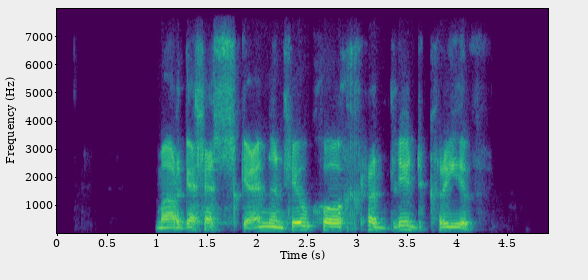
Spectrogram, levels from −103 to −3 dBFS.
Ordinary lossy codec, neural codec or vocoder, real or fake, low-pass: Opus, 24 kbps; none; real; 7.2 kHz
